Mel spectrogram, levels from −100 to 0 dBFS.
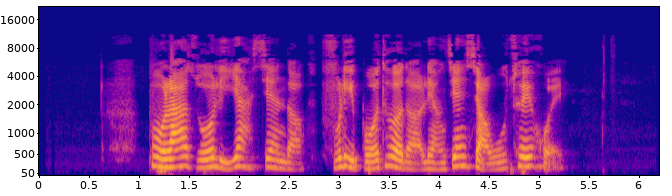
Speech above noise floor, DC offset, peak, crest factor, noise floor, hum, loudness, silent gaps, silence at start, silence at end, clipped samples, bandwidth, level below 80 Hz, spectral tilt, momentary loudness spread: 56 dB; under 0.1%; 0 dBFS; 24 dB; -78 dBFS; none; -22 LUFS; none; 1.1 s; 0.95 s; under 0.1%; 11.5 kHz; -62 dBFS; -4.5 dB/octave; 13 LU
